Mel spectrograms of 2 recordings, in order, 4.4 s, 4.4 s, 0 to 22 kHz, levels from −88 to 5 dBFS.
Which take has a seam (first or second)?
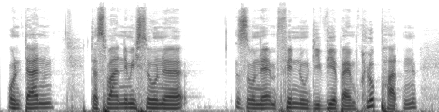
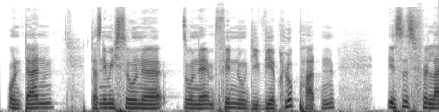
second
